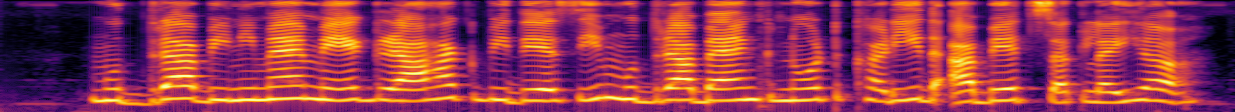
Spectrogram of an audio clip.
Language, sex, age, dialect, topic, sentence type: Magahi, female, 36-40, Western, banking, statement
